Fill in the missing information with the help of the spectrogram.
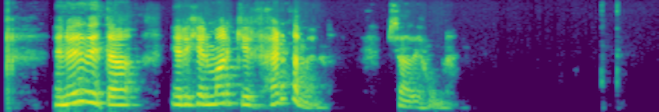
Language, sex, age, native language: Icelandic, female, 50-59, Icelandic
